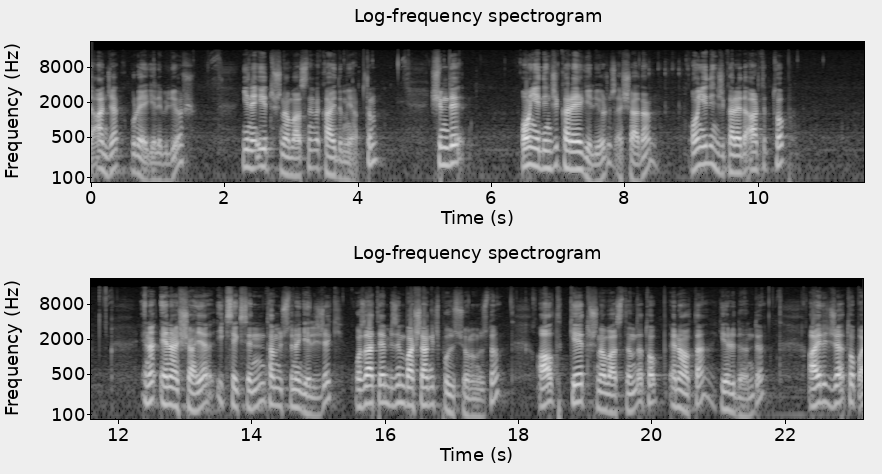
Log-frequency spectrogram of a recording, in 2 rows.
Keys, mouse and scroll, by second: 0.3-1.9 drag, 2.8 i, 8.3-11.1 drag, 19.5 alt+g.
